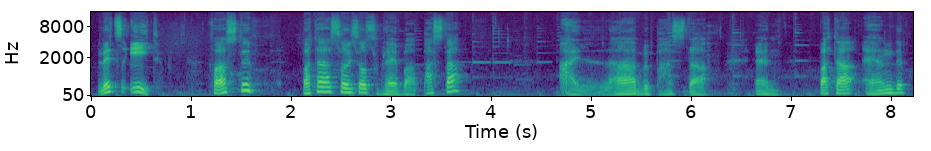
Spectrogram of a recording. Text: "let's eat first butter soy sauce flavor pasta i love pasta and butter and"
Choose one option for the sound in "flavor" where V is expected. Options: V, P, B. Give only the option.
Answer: B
